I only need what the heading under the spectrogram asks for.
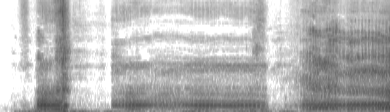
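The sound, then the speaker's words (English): A large Rottweiler dog in a kitchen growls low and rumbling in several sustained bursts, fairly loud, with brief pauses between the menacing snarls. “I think he's a Rottweiler.”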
